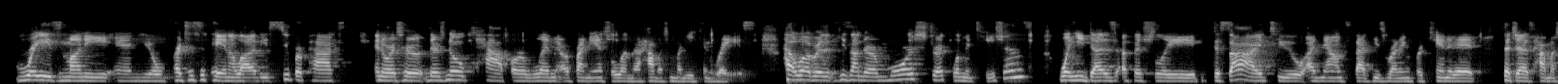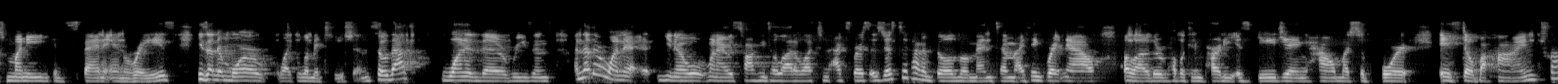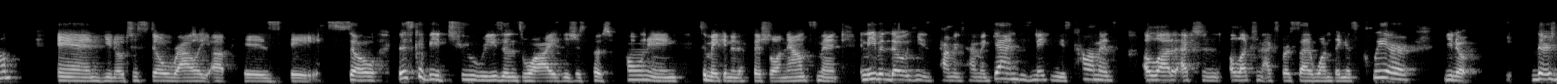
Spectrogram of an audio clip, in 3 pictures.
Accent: American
